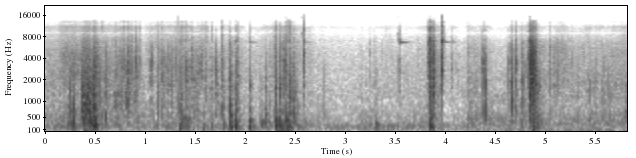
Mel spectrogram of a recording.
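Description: Rummaging through stored winter gear: irregular rustling, clicks and a few sharp knocks as items are shifted about, the loudest knocks near the end.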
